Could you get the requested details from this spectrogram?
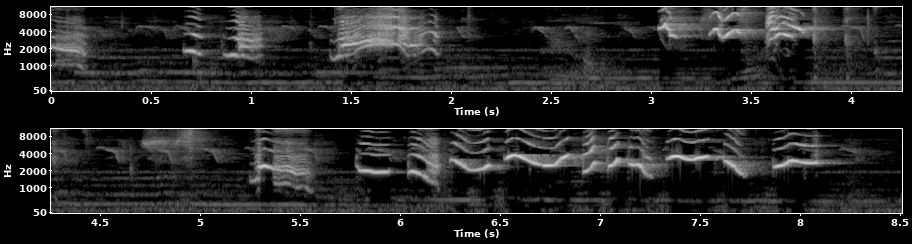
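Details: Caged Oriental magpie-robin of the 'hot type' at a breeder's enclosure: scattered harsh and buzzy notes, then an energetic flowing run of loud, looping whistled phrases that rise and fall quickly, over a low hum.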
